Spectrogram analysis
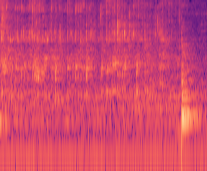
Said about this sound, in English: Is coffee being poured?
